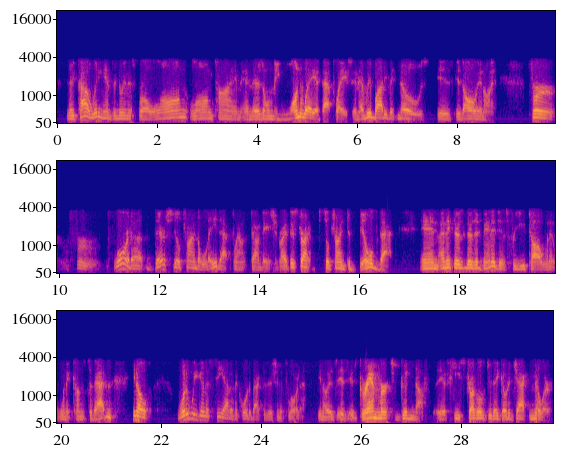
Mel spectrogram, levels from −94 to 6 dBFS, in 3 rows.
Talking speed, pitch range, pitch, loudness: 190 wpm, 90-110 Hz, 100 Hz, -25 LUFS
